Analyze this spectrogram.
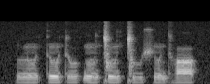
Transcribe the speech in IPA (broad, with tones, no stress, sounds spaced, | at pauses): l õ˨ t õ˦˨ t o˦ ɠ õ˨ ǀ õ˦ ǀ u˨ ʃ õ˨ dʱ ɒ˦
